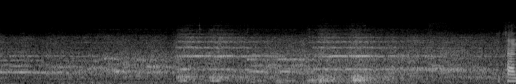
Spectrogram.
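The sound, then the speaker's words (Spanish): A large stadium crowd at the Virgen de la Cabeza roars steadily before a penalty shootout, a dense wall of voices with sustained, horn-like tones on top, swelling louder around the middle and again briefly at the end. “Escuchad el Virgen de la Cabeza que se ha venido abajo.”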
